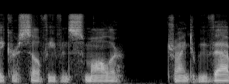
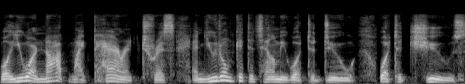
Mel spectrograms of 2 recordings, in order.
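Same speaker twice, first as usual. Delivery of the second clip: high, furious, angry shouting; 7 semitones higher, 4 dB louder than usual. A character confronts Triss after being punished by her, shouting angrily. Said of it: "I'm shouting now".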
